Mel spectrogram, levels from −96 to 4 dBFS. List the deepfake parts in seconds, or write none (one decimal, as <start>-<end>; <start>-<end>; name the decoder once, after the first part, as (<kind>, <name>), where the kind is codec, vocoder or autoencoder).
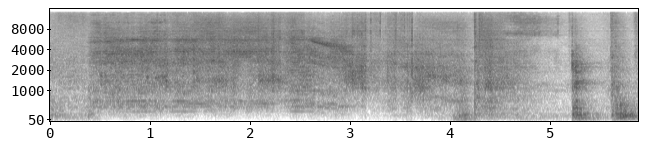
1.2-2.4 (codec, SNAC); 2.8-5.9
